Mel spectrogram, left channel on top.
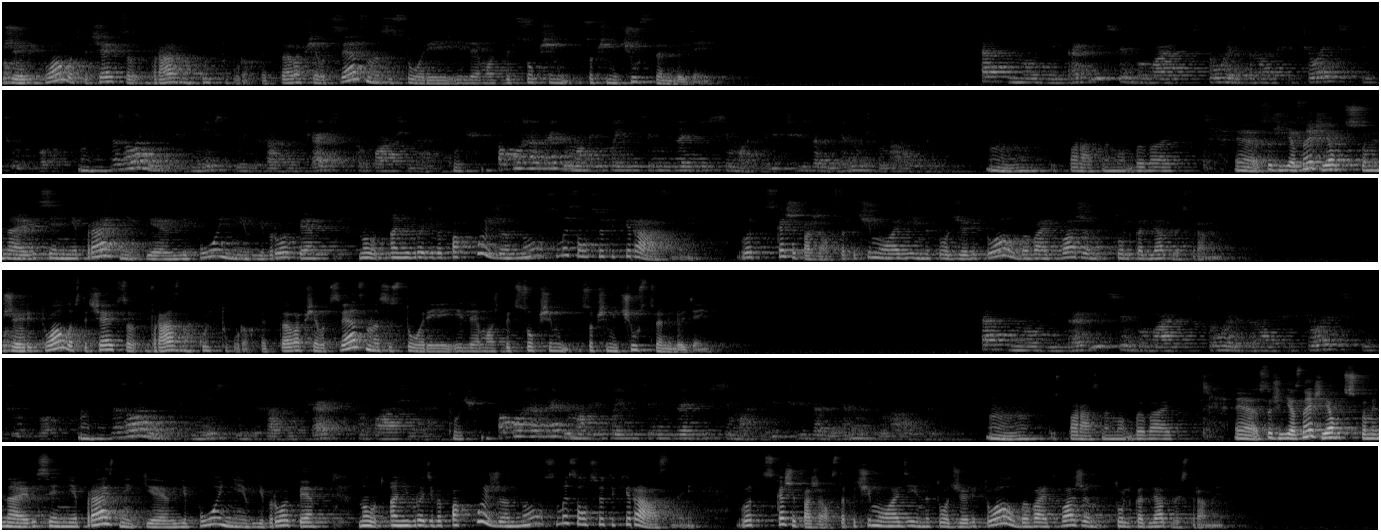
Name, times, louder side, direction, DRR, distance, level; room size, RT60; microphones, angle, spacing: voice 1, 0.0-7.1 14.5-14.9 18.3-18.7 23.6-39.8, right 5 dB, 80° right, 7 dB, 0.4 m, -34 dB
voice 2, 9.8-14.3 14.8-18.1 18.4-23.3, equal, 55° left, -6 dB, 3.1 m, -44 dB
12.5 x 7.9 x 2.8 m, 1.3 s
head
